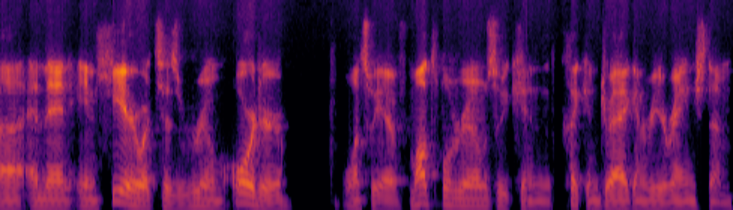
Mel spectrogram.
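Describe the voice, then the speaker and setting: This man has an ordinary speaking voice with fairly low pitch. He talks at a moderate pace with ordinary pitch variation. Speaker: workshop instructor. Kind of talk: tutorial.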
